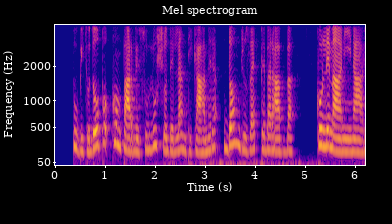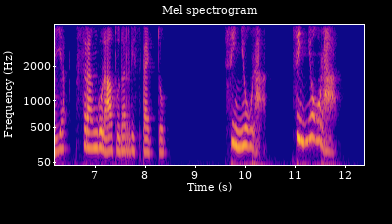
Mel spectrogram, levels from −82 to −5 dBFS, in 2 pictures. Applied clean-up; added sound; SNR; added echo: neural mask model DeepFilterNet 3.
